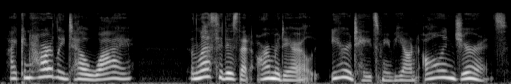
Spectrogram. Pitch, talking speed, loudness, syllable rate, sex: 255 Hz, 175 wpm, -16 LUFS, 6.3 syllables/s, female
